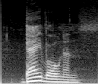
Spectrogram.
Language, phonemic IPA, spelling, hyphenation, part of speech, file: Dutch, /ˈbɛi̯ʋoːnə(n)/, bijwonen, bij‧wo‧nen, verb, Nl-bijwonen.ogg
- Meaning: to attend, to be present at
